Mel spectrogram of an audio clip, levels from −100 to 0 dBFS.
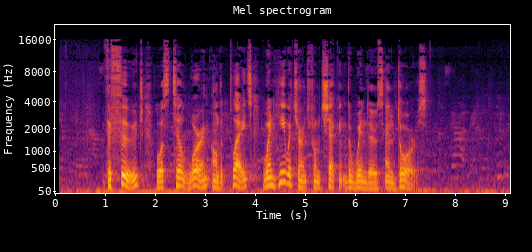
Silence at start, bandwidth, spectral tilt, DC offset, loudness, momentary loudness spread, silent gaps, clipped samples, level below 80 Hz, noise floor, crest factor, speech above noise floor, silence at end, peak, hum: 0.1 s; 16 kHz; -5 dB/octave; under 0.1%; -22 LUFS; 10 LU; none; under 0.1%; -42 dBFS; -45 dBFS; 18 dB; 23 dB; 0 s; -4 dBFS; none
